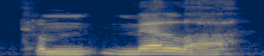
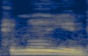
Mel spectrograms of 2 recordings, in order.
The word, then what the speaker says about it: Camilla: Todd and Camilla. See, I said it right. No, it's not Chameleon tonight.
